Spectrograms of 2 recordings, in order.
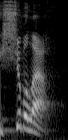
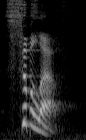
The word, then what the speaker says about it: Shibboleth: If he said, no, they would say to him, say Shibboleth. And he said, Sibboleth, because he couldn't frame to pronounce it right.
